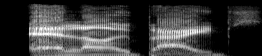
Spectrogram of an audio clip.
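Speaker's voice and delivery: put-on low, gruff, aged old woman's voice. Recalling how a date greeted them, a speaker imitates her gruff old voice. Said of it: "Just a bit of a gruff old voice".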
